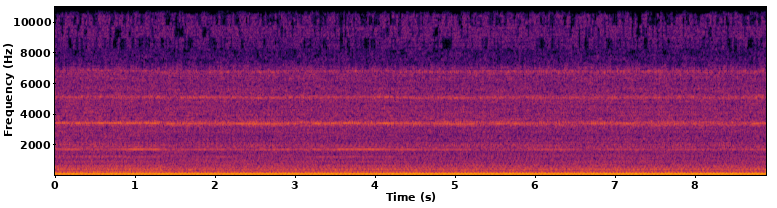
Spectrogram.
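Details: Holden HQ 308 V8, first start after full rebuild to stock spec, re-sleeved standard bores, Crow Cams 5651 cam (282 duration, LSA 114), remanufactured Quadrajet carb; smooth even idle with deep steady drone, no ticks or knocks: normal idle.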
